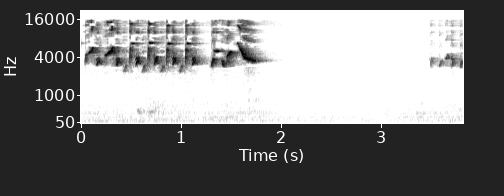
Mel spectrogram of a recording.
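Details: Authentic Marrakchi Widani song of a European goldfinch, used to teach fledglings: nearly two seconds of dense, high, chattering trills ending in a sliding note, silence, then a fresh phrase beginning.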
